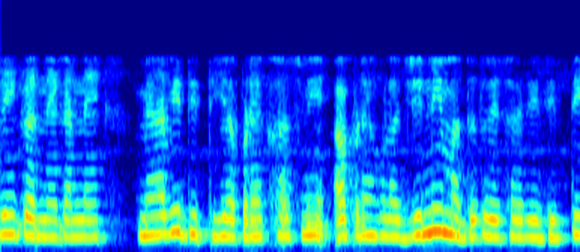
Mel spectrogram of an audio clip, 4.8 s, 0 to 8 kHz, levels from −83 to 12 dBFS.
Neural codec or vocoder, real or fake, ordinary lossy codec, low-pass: none; real; AAC, 16 kbps; 7.2 kHz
